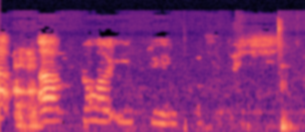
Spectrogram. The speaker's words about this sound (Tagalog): May bata.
